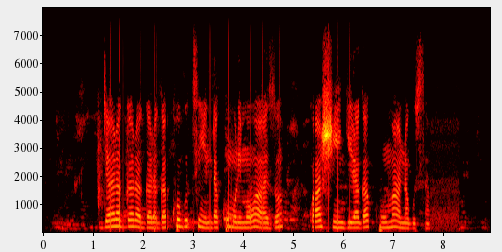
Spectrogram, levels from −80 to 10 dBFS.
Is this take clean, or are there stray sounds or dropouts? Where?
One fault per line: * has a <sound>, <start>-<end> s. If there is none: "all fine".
all fine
